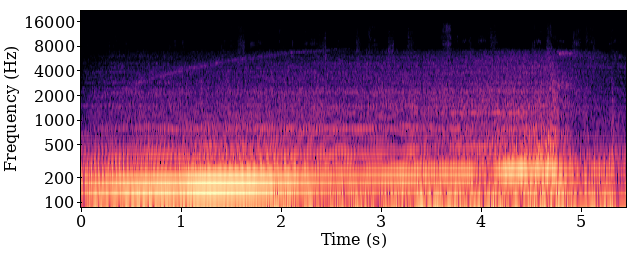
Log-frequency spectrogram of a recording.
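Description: Nissan RB20DET turbocharged straight-six in a 240SX, fitted with a big turbo and a straight-pipe exhaust, pulling under load: the engine note climbs steadily while a high turbo whistle rises with it. Near the end the note drops suddenly.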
